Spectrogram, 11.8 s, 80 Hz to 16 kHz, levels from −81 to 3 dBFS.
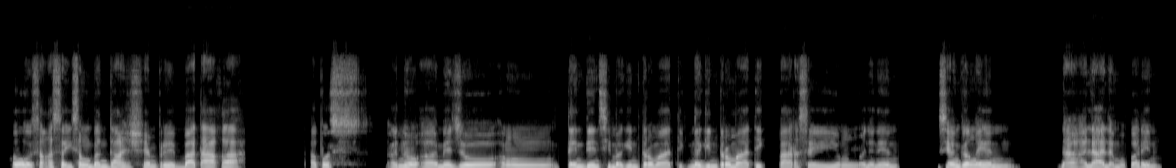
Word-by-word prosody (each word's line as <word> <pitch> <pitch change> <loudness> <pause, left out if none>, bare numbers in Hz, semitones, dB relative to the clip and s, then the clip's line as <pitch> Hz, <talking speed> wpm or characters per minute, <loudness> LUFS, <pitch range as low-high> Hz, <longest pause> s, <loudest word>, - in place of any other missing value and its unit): Oo, 175 +1 +6
tsaka 160 - -2
sa 165 - 0
isang 165 0 +1
banda 155 -1 +2
kasi 140 -3 -1
siyempre 140 -1 0
bata 100 -1 +2
ka - - -1 0.6
tapos - - -4 0.2
ano, 130 0 +2
ah, 115 -1 -1
medyo 115 0 +3
ang 125 -2 -1 0.5
tendency 125 +2 +1
maging 120 -5 0
traumatic 110 +3 -1
naging 125 -1 +2
traumatic 115 0 +1
para 105 -2 -2
sa 100 - -6
iyo 105 0 -2
yung 100 0 -4
ano 100 0 -3
na 120 - -1
yun, 100 - -4 0.4
kasi - - -7
hanggang 120 -3 +4
ngayon 140 -4 +3 0.6
naaalala 105 -2 -1
mo 105 - -4
pa - - 0
rin. 90 +3 -2
115 Hz, 170 wpm, -22 LUFS, 105-130 Hz, 0.6 s, Oo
